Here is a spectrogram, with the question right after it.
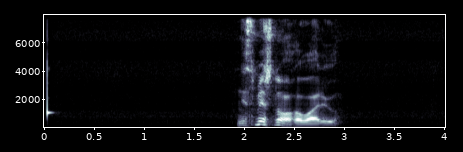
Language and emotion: Russian, angry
